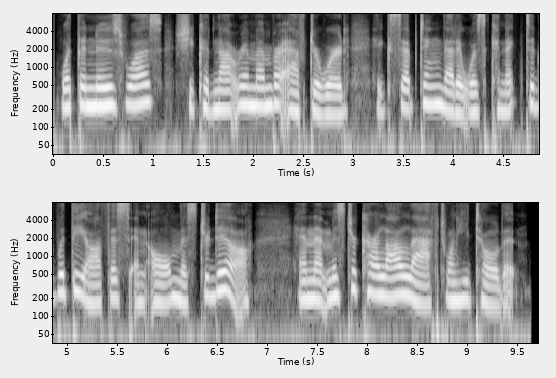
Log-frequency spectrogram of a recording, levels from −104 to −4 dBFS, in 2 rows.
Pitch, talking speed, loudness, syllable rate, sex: 205 Hz, 185 wpm, -16 LUFS, 5.0 syllables/s, female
